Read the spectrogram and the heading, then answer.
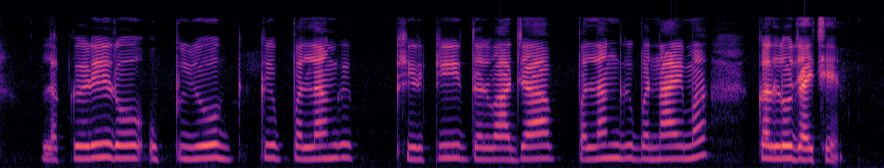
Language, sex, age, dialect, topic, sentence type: Maithili, female, 56-60, Angika, agriculture, statement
